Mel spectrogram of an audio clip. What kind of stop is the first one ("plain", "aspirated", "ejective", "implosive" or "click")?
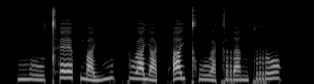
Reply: aspirated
